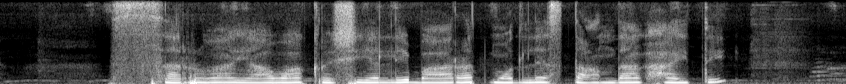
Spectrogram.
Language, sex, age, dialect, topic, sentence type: Kannada, female, 25-30, Northeastern, agriculture, statement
